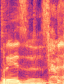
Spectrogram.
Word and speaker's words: Brazzers: Brazzers.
